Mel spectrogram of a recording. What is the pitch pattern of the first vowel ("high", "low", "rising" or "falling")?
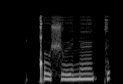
falling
